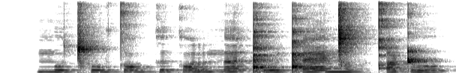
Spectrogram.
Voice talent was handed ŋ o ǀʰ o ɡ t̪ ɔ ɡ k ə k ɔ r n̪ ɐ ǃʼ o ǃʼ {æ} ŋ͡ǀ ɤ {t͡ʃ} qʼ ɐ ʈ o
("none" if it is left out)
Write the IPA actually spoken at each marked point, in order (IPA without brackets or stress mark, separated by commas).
æ, k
